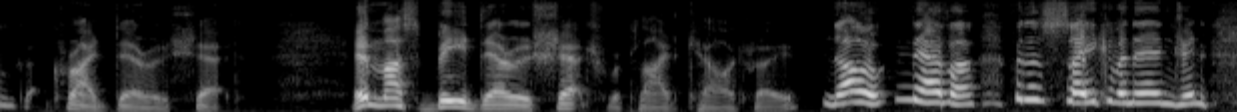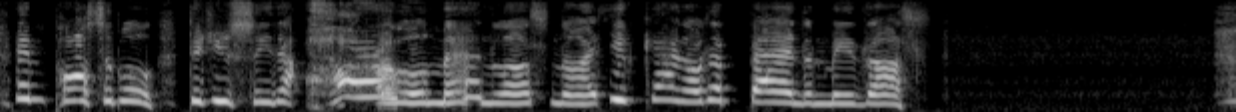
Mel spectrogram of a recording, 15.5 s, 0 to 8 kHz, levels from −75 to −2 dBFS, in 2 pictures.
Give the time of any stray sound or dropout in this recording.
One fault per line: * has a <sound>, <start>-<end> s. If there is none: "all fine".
all fine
